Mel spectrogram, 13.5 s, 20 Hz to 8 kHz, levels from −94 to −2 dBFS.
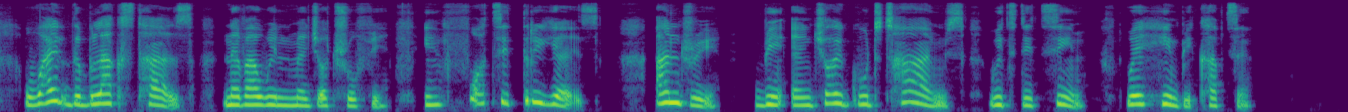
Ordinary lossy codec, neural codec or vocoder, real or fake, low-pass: none; none; real; 7.2 kHz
